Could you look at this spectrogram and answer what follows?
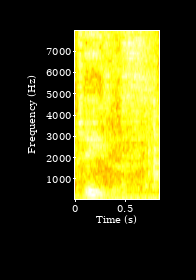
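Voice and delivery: breathless whispered "Jesus" at the burnt meat; whispered dismay. Real, not acted. Cook seeing the burnt steak, whispered dismay. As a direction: let it slip out under your breath.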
